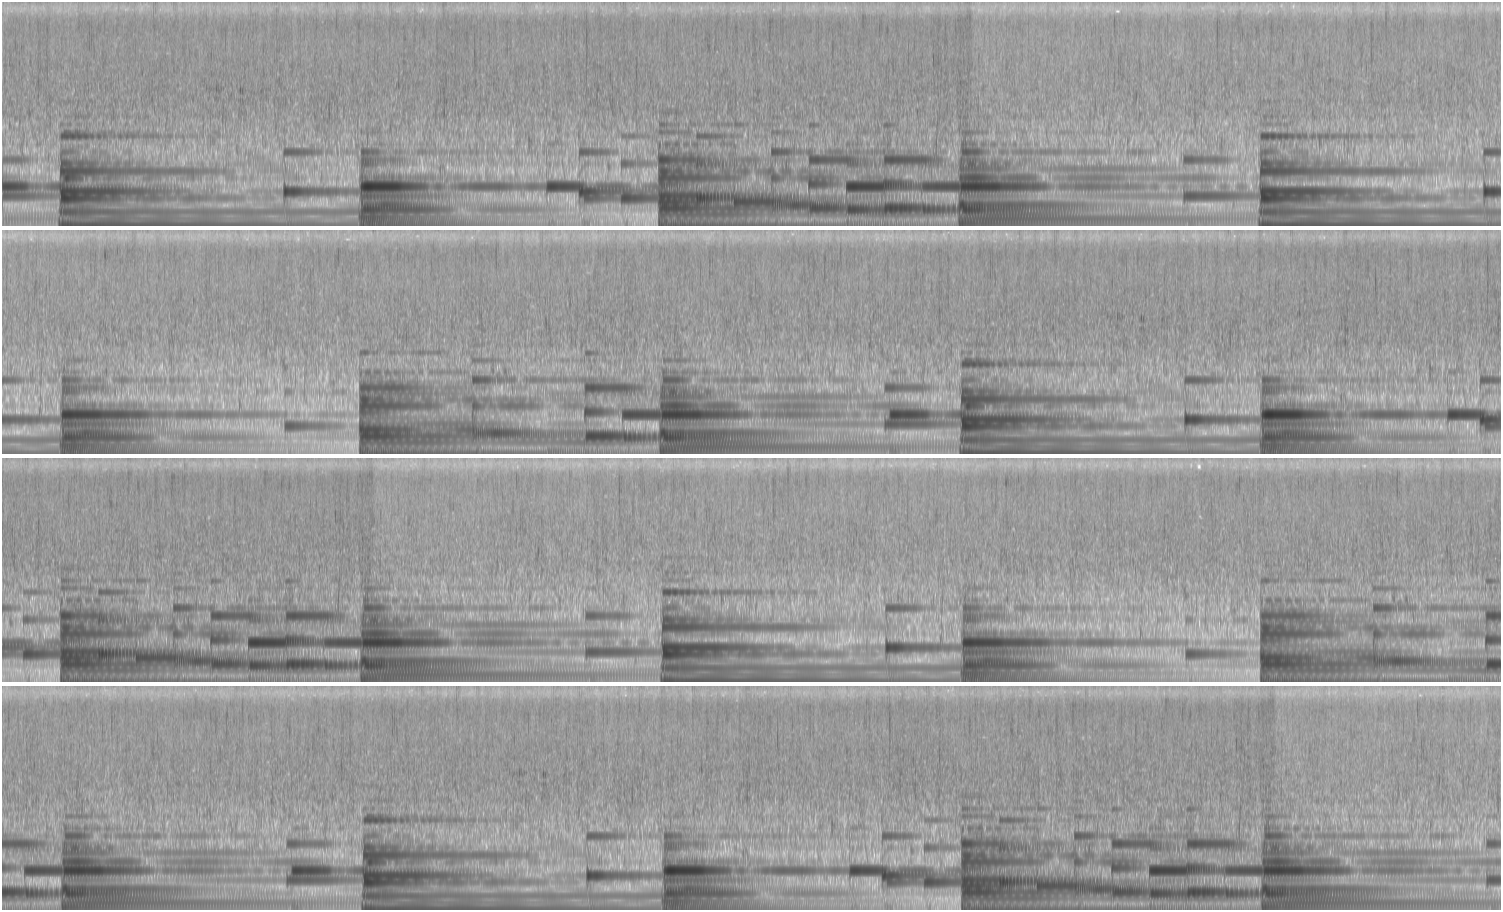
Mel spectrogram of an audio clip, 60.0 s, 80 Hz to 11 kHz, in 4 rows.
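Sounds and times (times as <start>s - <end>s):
rain hiss: 0.0s - 59.9s
slow calm piano music: 0.0s - 59.9s.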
